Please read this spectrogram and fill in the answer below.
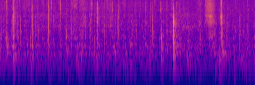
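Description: Light, scattered clicks and taps of small metal hardware and plastic as lock nuts are fitted by hand onto screws inside a small plastic ammo can; the sharpest click comes about three and a half seconds in.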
